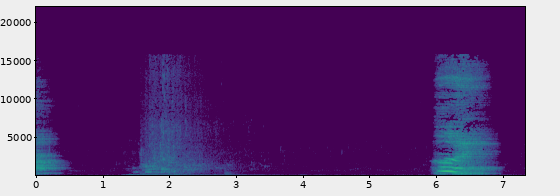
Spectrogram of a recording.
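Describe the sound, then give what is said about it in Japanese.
Water rushing away in a bath as it is flushed clear: a soft, brief splash, then a longer gushing surge, a stretch of quiet, and a final louder burst of water. “出したものはきれいに流してしまいましょう。ザバーっと。”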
